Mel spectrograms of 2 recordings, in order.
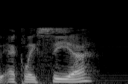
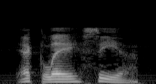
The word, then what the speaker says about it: ecclesia: I expect that by now you've gotten accustomed to ecclesia. You can read. It even looks like E-K-K-L, doesn't it? Ecclesia. Short E, long E.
